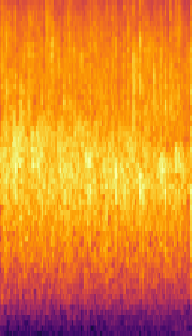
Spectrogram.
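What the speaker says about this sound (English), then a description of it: "Y'all give her a round of applause for coming and sharing her story." A loud, dense round of applause from the audience at a panel discussion, steady and unbroken across the whole stretch, with no voices over it.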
